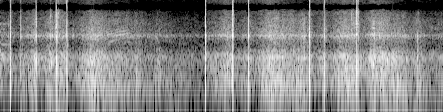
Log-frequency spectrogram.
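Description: Aerial fireworks shells bursting overhead: a quick run of sharp bangs in the first second, a short lull, then another run of bangs between about two and three and a half seconds in, over a continuous rumble of crackle and echo.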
